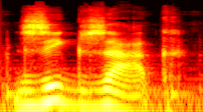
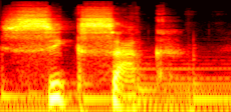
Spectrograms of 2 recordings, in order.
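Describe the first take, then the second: First: The z sounds are voiced, with buzzing. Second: The z sounds are voiceless, a hiss. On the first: The speaker calls it right. "la esa sonora" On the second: The speaker calls it wrong. "No decimos"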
